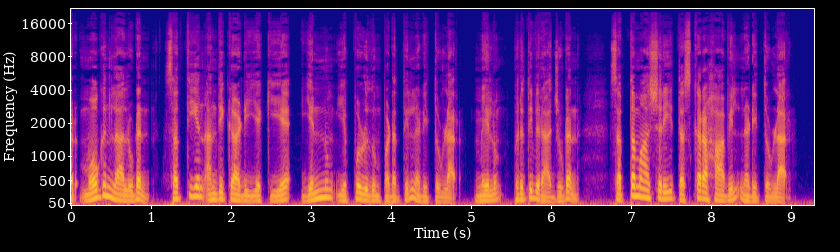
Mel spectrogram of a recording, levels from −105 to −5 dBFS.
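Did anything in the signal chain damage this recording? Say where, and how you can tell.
No, the signal chain left this speech recording intact, with no audible damage at any stage from capture through playback.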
